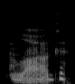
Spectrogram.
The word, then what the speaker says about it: Lagu: I said logged, but I meant log. LOG. And is a log again, but it's spelled Lagu, means law.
